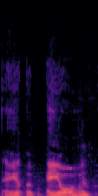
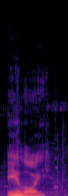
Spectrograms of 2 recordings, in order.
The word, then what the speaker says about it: Aloy: It's pronounced you need- Aloy. Hello, my name is Aoil? Aloy. Oil? I mean, it is spelt Oil. like alloy missing one L, but you're supposed to play down the obvious metallic pun.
